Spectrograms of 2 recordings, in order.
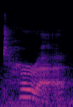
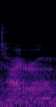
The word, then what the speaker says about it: Tyra: Like there should be an H in there or something, because it's more like Tura would be is how I envision it pronounced. But I realize I'm just gonna be called Tyra for a while.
